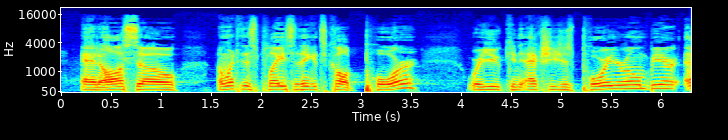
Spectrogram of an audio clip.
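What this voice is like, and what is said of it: Sick, strained voice. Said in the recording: “I am a little bit under the weather. Bad combination of being sick ... hopefully my voice gets through the show”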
